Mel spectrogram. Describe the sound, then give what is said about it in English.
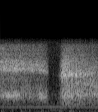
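Deep, cleansing breath in during a guided relaxation: a long, airy rush of breath, soft and steady, with a brief dip near the middle before the breathy sound resumes. No one speaks. “At one, with a big, deep cleansing breath in,”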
